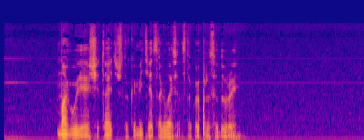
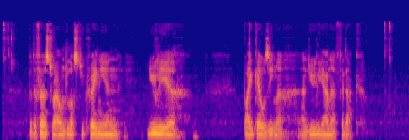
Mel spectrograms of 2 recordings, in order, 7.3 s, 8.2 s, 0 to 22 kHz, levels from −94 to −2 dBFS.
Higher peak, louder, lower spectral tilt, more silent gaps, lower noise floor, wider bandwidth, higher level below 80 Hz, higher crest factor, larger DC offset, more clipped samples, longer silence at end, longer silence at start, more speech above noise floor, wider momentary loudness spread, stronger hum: first, -2 dBFS vs -6 dBFS; second, -29 LUFS vs -26 LUFS; about the same, -5 dB/octave vs -5 dB/octave; neither; about the same, -63 dBFS vs -64 dBFS; about the same, 11.5 kHz vs 11.5 kHz; about the same, -46 dBFS vs -48 dBFS; first, 28 dB vs 22 dB; neither; neither; first, 2.5 s vs 0.4 s; first, 0.2 s vs 0.05 s; about the same, 35 dB vs 38 dB; second, 12 LU vs 19 LU; neither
